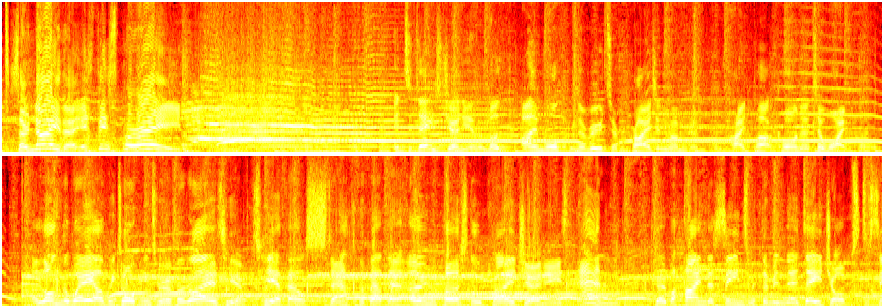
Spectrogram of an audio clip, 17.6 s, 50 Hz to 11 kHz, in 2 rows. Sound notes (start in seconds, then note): 1.8 lots of cheering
